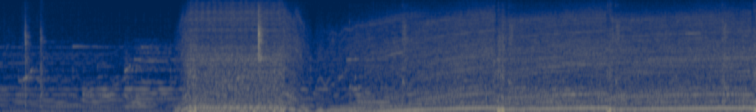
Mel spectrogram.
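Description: Race car in the iRacing sim doing a dual clutch launch: a loud engine rev flares, then the engine pulls hard through rising gears with quick shift dips, steady and close, with no talk.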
